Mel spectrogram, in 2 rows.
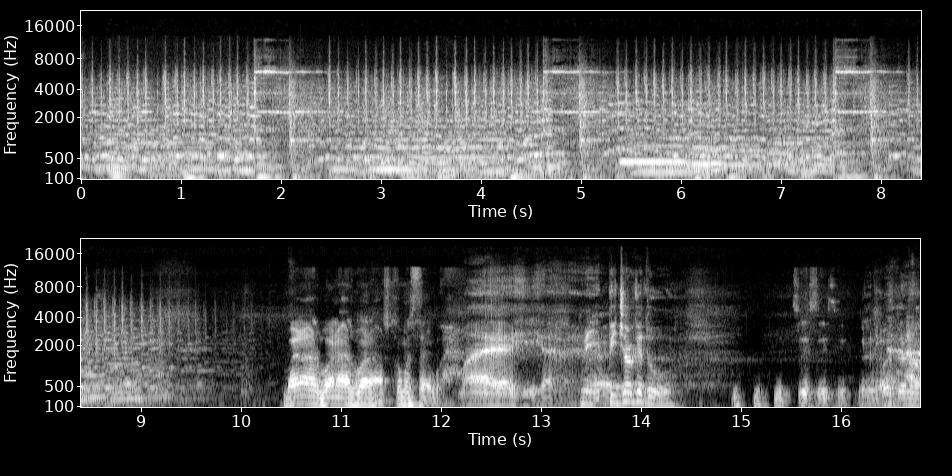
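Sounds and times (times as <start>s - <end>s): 
loud lively orchestral music: 0.0s - 10.4s
rapid steady typewriter keystrokes: 0.0s - 10.4s
speech: 10.5s - 16.7s
laughter: 12.0s - 16.7s.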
